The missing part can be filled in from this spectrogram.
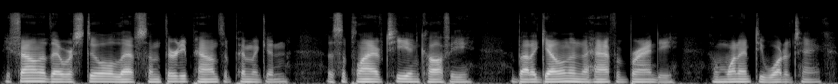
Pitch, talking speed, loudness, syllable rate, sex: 120 Hz, 220 wpm, -18 LUFS, 6.1 syllables/s, male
